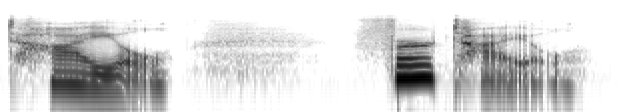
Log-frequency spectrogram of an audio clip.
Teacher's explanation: And I made it tile, because when you say tie, your tongue goes very high, and then it slides down for the Y.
